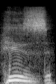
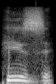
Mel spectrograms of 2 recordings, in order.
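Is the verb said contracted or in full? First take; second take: contracted; contracted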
